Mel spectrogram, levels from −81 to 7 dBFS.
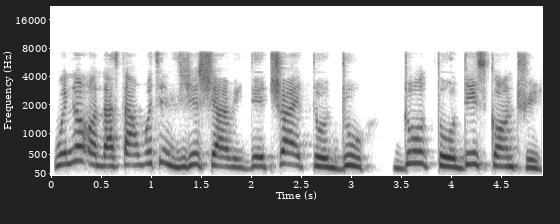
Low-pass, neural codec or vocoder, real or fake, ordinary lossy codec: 7.2 kHz; codec, 16 kHz, 1.1 kbps, Voila-Tokenizer; fake; none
